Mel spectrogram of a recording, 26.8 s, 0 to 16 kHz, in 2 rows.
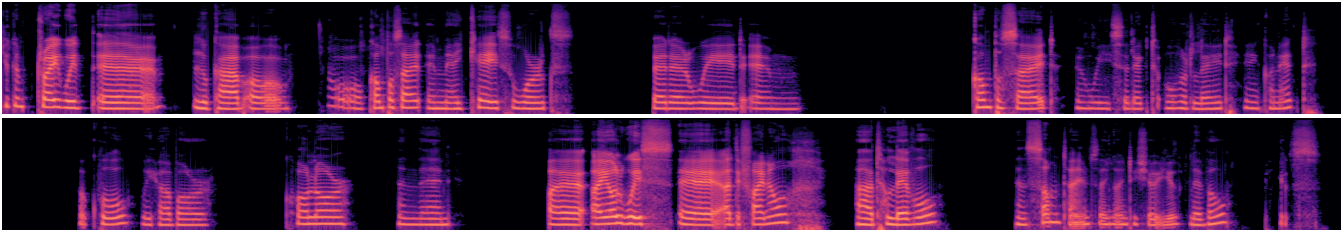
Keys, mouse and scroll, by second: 1.3 right click, 2.2 click, 3.4 c, 5.1 click, 10.8 click, 11.9 click, 13.0-13.5 drag, 14.4-14.8 drag, 16.1 click, 22.7-23.7 drag, 24.3 right click, 25.0 click.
